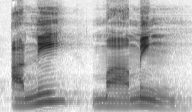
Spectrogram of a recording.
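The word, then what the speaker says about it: אני מאמין: 2 palabras en hebreo que se pronuncian de la siguiente manera: ani, ma'amín.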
